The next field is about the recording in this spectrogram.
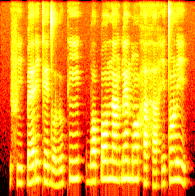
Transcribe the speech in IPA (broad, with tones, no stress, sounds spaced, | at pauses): f i˨ k͡p ɛ˨˦ ɾ i˦˨ k e˧ d o˨ l u˨˦ k ĩ˦ | b ɔ˧ k͡p ɔ˦ n ã˦ ɡ͡b ɛ̃˦ b ɔ̃˦ h a˧ h a˨ h i˧ t ɔ̃˦ l i˦˨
